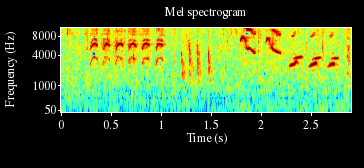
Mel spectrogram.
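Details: Brown-chested jungle flycatcher tutor recording with varied fill-in phrases and rain: a fast run of even, high ticking notes, then sharp up-slurred whistles, with rain crackling behind.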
